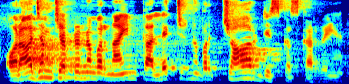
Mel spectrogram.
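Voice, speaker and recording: A hoarse man, teaching a chemistry lecture and calling his students children in a fatherly way. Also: high voice, brisk, fairly bright tone, big-room sound, dull audio. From Pakistan. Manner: fatherly, addresses students as children, mixes English terms. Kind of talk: classroom lecture.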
